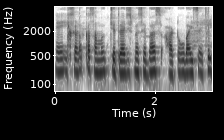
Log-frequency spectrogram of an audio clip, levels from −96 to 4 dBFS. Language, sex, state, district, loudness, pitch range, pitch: Hindi, female, Uttar Pradesh, Jyotiba Phule Nagar, -19 LUFS, 190-205 Hz, 200 Hz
